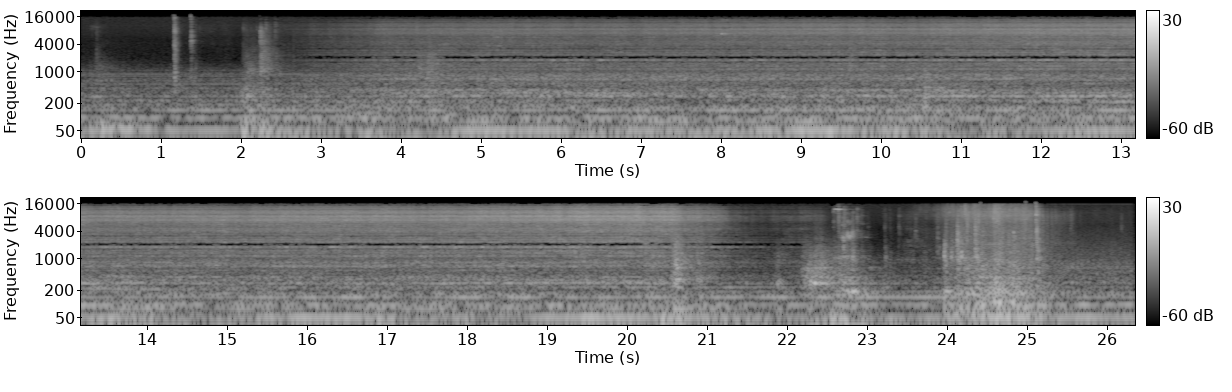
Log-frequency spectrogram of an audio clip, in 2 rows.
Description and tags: A very strange grinding of passenger elevator while driving.
Recorded: 2012-12-26.
AB-stereo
